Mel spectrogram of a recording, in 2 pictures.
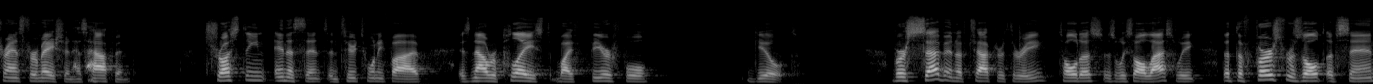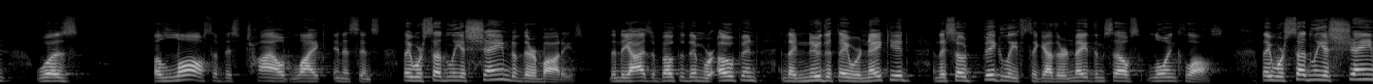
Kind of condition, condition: setting, large echoing room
